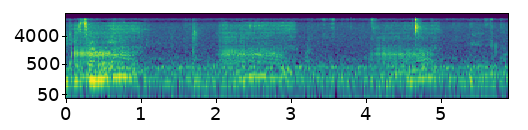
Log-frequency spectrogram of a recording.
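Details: Soft, rough, rhythmic snoring breaths about 30 a minute, some faintly whistling, from a sleeping 2-month-old lying on a person's belly; owners attribute it to her sitting position; snoring.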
